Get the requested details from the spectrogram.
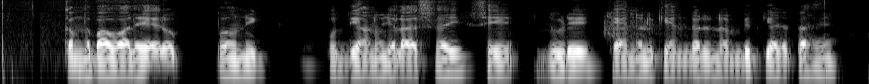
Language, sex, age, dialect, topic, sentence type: Hindi, male, 18-24, Awadhi Bundeli, agriculture, statement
